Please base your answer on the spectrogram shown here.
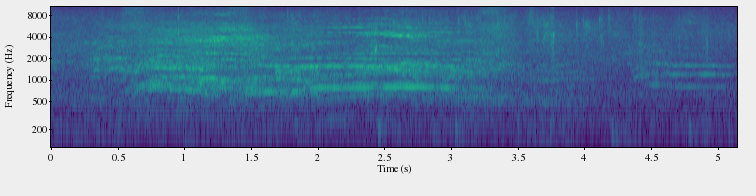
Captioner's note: graduates cheering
